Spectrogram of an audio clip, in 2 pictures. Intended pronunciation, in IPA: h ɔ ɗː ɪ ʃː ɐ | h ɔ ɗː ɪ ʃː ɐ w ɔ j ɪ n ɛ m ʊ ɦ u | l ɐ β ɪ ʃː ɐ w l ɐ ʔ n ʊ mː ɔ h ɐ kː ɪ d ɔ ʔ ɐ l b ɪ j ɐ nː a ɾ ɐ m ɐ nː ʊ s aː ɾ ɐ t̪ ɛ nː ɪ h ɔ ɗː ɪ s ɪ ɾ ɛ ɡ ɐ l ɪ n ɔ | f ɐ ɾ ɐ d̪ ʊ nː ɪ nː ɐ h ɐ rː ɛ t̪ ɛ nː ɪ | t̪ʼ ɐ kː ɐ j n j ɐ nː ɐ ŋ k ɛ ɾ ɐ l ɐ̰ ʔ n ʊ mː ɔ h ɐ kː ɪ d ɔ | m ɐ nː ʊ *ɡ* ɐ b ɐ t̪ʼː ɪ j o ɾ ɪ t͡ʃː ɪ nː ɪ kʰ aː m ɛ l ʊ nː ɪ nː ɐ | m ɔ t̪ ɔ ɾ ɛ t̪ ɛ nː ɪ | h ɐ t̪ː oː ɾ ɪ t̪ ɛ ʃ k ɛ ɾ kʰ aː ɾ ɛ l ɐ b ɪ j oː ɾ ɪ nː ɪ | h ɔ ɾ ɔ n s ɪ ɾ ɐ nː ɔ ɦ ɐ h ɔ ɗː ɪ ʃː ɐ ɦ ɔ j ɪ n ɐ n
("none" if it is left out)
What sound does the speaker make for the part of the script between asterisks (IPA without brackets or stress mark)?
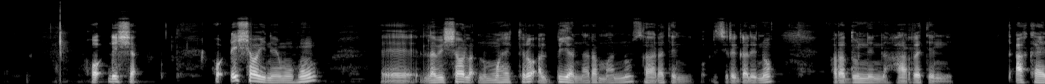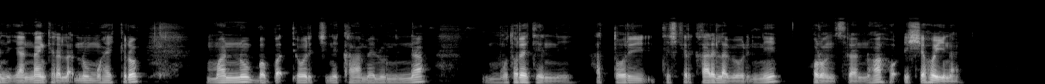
b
